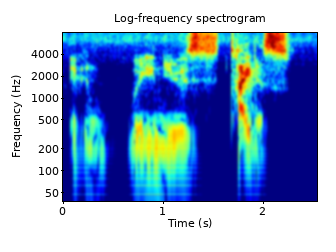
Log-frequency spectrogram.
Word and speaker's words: Titus: can we can use Titus it's like tits two syllables but it's got an Us in it you know I I can see that becoming a pronunciation thing and Titus will eventually wind up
